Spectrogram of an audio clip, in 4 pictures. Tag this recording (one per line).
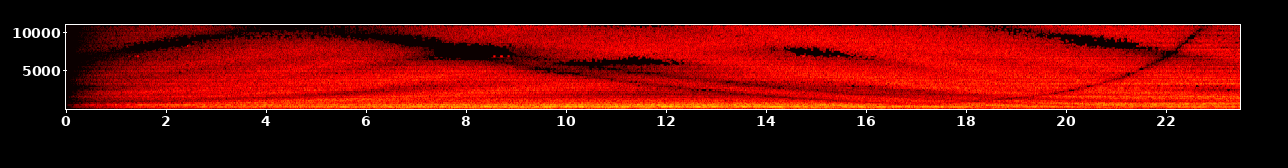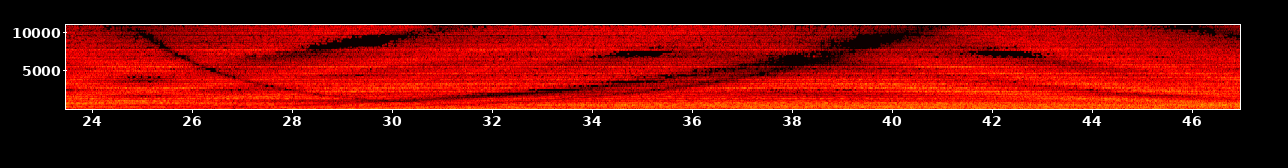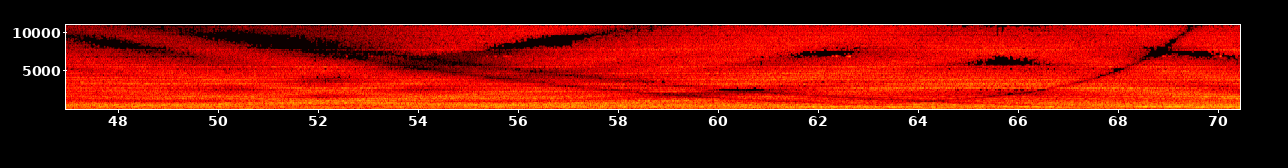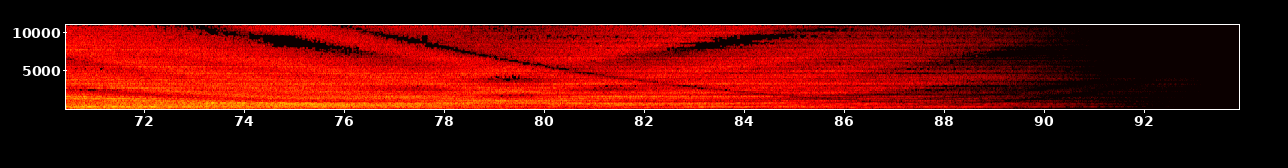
atmospheric
blurred
convolution
emotion
ethereal
floating
headphone-enhanced
phasing
synthetic-atmospheres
